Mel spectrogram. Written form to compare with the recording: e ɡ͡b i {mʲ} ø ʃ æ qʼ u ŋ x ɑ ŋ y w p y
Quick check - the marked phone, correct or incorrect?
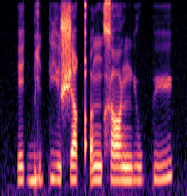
incorrect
